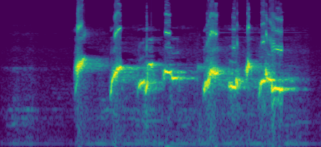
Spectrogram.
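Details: Bird chirping in a quick run of bright, high notes, a sharp opening chirp followed by a string of warbled, downward-sliding twitters lasting about a second and a half, then silence.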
